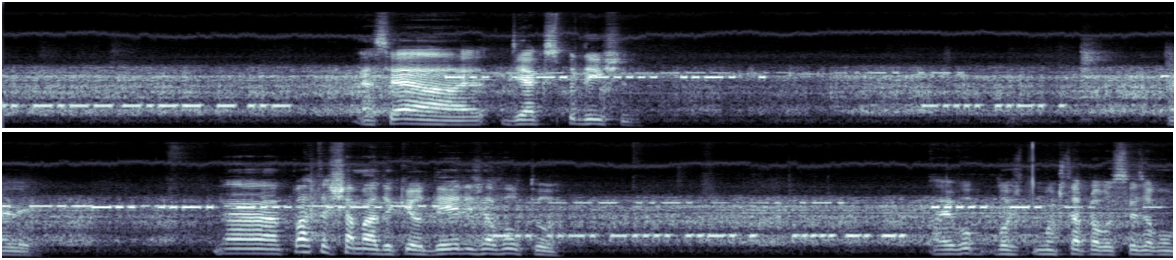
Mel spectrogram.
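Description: Morse code beeps from a radio receiver in quick, steady bursts.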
